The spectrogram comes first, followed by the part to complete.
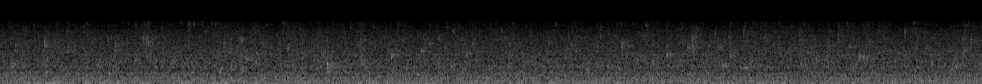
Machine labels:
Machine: pump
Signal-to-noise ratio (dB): -6 dB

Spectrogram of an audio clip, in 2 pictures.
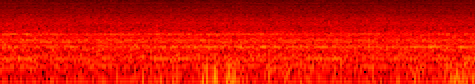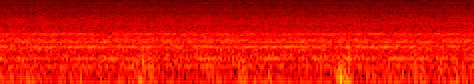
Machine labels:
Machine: fan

